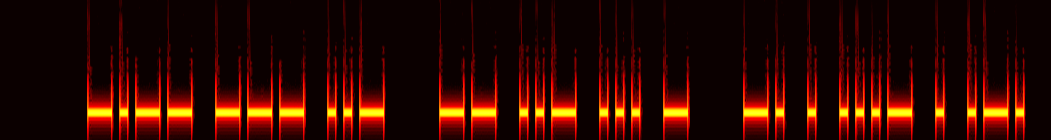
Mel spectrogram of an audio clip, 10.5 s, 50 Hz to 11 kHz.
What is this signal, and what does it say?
Morse code, heard as a keyed tone, about 15 wpm, 700 Hz. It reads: YOU MUST NEVER
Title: Sentences from Top 300 Words 15wpm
